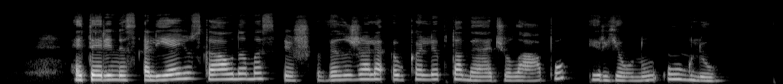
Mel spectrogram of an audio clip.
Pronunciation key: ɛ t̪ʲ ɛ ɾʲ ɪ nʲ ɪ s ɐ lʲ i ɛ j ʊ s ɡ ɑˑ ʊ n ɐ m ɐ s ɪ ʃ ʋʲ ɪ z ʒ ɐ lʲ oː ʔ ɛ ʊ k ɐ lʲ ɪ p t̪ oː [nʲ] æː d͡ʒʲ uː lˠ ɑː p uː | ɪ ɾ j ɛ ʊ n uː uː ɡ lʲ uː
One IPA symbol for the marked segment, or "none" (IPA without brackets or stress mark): mʲ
